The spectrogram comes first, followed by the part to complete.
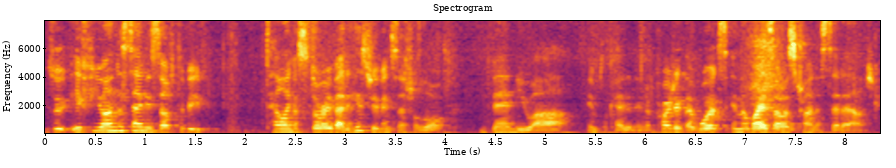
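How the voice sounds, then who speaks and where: A woman's voice: medium pitch, quick pace, darkish tone. A woman speaking as a panelist in an academic discussion, thoughtful and wry, arguing through rhetorical questions. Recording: echoey hall with faint noise.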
